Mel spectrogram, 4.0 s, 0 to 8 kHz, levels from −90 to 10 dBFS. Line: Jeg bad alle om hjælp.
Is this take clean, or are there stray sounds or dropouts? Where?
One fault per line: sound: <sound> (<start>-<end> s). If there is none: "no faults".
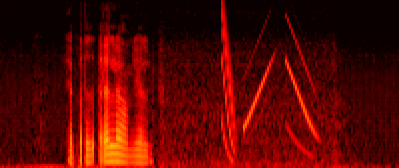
sound: dropout (0.8-0.9 s)
sound: chirp (2.2-3.2 s)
